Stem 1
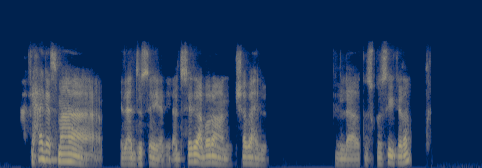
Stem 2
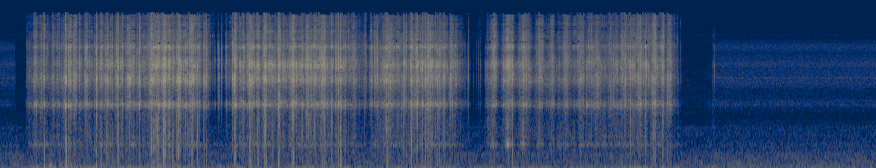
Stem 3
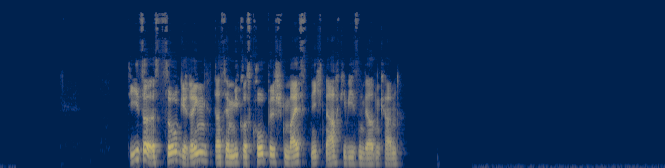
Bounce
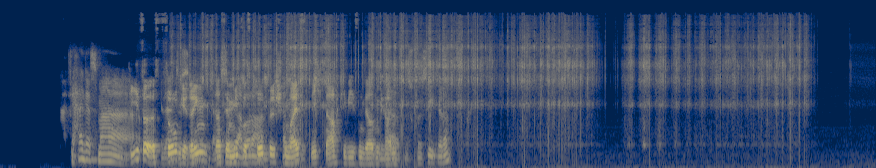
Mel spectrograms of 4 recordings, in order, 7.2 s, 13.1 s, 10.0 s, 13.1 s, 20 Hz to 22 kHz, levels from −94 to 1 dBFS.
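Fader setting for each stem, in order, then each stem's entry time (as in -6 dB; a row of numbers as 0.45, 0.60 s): -3.0, -5.5, -0.5 dB; 0.60, 2.05, 0.00 s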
